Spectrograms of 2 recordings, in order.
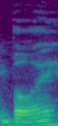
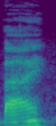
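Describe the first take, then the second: First: It is said with a standard 'boy' sound. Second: It is said the County Down way, like 'bye'.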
